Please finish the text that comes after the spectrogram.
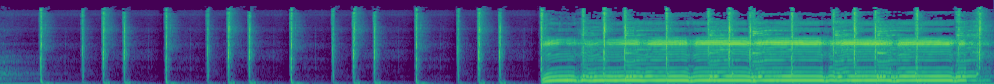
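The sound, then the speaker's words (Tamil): Hands tap out a quick, rhythmic pattern of crisp slaps on a person's head for about five seconds, then a loud, sustained tonal drone of music abruptly takes over. “டே ரொம்ப தட்டாதடா தாளம் தட்டுறதுக்கு என் தலையாக கிடச்சிது மெதுவா மெதுவா”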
